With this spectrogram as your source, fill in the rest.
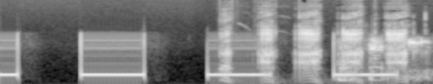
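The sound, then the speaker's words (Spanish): A telephone's disconnect tone beeps in short, evenly spaced pulses after a call is hung up, loud. Voices begin talking over the last couple of beeps. “Bueno, entonces te voy a colgar, pues ya no quiero hablar contigo.”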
